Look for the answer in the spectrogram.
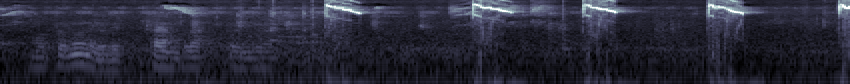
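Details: Oriental white-eye lure song meant to make birds sing: a low, rough harmonic murmur at the start, then five high, downward-sliding whistled notes roughly every second.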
